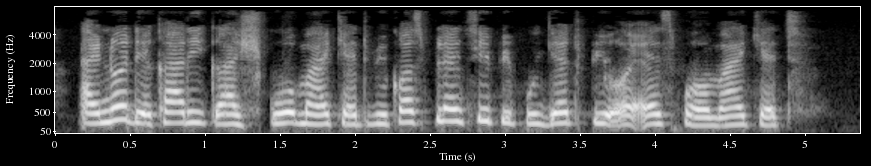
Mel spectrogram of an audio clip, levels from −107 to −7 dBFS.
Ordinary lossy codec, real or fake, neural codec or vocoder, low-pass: MP3, 48 kbps; fake; vocoder, 44.1 kHz, 128 mel bands, Pupu-Vocoder; 7.2 kHz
